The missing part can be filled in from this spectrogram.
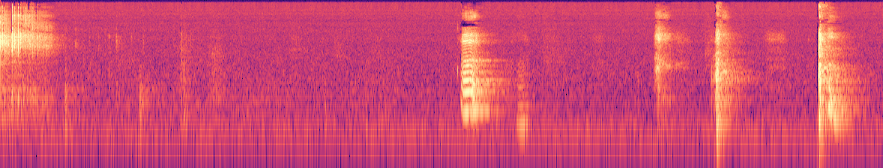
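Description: Several abrupt, explosive bursts of air in a quiet room, one opening with a brief voiced lead-in: a run of sneezes.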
